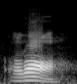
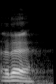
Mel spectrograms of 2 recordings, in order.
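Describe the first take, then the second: First: The r is said heavy, with a full mouth. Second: The r is said light, with a thin mouth. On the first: The speaker calls it right. "This is pronounced with a full mouth" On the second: The speaker calls it wrong. "instead of"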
